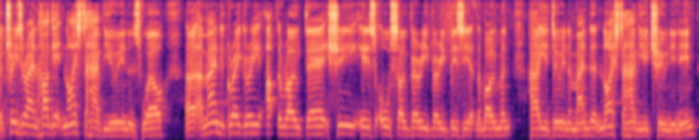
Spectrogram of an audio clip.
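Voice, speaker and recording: A middle-aged man from the United Kingdom hosting a live stream from his home, chatting casually and reading out viewers' names with plenty of fillers. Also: a little high. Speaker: host of a live news stream. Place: his home on a Greek island.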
